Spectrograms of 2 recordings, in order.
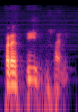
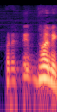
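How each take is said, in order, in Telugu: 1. రెండు భాగాలు విరామంతో విడివిడిగా ఉన్నాయి. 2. రెండు భాగాలు విరామం లేకుండా కలిసి ఉన్నాయి. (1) "విడదీసినందువల్ల ... ప్రతి ధ్వని అంటే ఎవ్రీ సౌండ్" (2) "కలిపినందువల్ల అర్థంలో మార్పొచ్చింది. ప్రతిధ్వని అంటే రిసౌండ్"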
